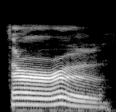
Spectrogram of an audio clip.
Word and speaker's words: through: Now, we're going to go from the ooh and finish it. Instead of leaving your mouth open in an ooh, it's ooh. Ooh.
